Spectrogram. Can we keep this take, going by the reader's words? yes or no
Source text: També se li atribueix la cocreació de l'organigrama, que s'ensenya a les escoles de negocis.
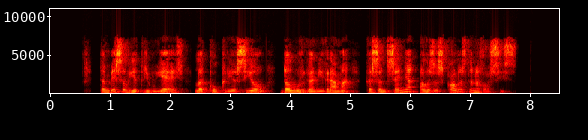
yes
